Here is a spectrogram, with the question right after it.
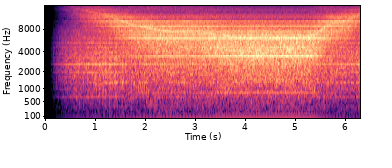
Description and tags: Radio Mid + HiEnd Noise
some "natural" and due to hardware used radio interferences
interferences, radio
